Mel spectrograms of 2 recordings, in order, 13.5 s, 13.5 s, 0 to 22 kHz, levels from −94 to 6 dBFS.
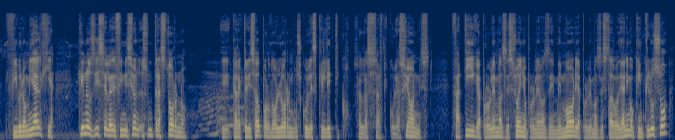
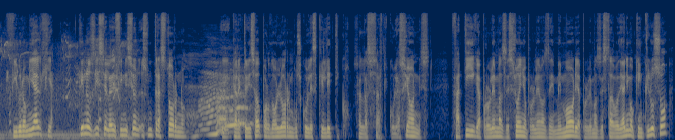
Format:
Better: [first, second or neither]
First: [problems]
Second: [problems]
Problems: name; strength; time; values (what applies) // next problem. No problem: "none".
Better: first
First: animal sounds; faint; until 5 s; 25 dB below the speech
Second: animal sounds; loud; until 5 s; 6 dB below the speech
